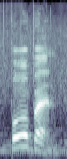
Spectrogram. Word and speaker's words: Bourbon: Bourbons no no no it is not a whiskey it is a bourbon per they're English biscuits Jesse you can say it right borbon it's a borbon and they're yummy it's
